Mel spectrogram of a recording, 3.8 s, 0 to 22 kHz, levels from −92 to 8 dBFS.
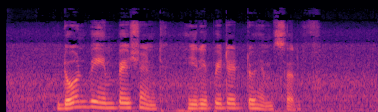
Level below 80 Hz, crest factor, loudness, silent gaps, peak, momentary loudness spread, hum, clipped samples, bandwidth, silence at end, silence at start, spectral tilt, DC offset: -44 dBFS; 18 dB; -21 LUFS; none; -4 dBFS; 16 LU; none; under 0.1%; 15.5 kHz; 0 s; 0.05 s; -4.5 dB/octave; under 0.1%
